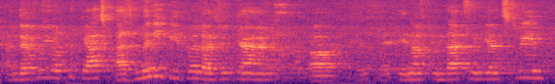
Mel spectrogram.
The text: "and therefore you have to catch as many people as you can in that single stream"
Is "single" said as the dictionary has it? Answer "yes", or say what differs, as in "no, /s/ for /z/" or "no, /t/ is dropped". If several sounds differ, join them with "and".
no, /n/ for /l/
